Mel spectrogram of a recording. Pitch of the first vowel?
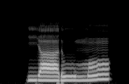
low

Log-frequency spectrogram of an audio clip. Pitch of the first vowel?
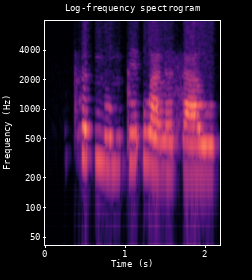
high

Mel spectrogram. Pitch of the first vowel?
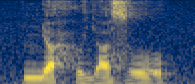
low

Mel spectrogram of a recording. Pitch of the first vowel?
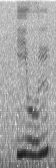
rising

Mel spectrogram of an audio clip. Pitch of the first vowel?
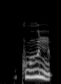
falling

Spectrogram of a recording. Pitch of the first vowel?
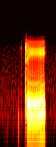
rising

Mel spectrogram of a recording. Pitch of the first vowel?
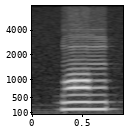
high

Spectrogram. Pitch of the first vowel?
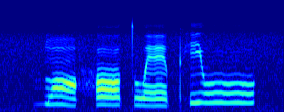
falling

